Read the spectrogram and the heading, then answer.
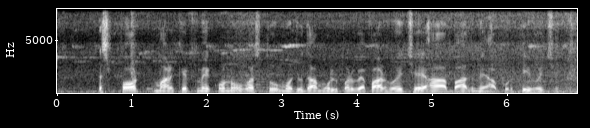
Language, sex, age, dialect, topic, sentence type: Maithili, male, 25-30, Eastern / Thethi, banking, statement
